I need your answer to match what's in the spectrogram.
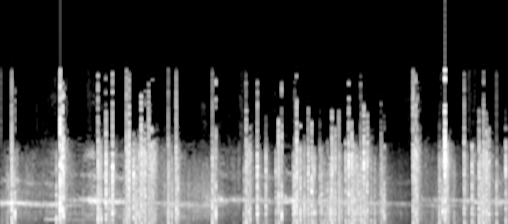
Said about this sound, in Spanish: Así es como sonaba. Hace exactamente un año, el disparo del Castell de Loya, el mayor espectáculo piroacuático del Mediterráneo que volverá a iluminar la Bahía de Altea el próximo sábado.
